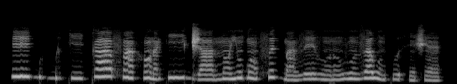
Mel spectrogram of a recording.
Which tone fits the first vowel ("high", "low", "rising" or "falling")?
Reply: high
